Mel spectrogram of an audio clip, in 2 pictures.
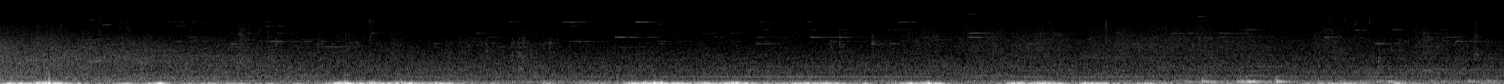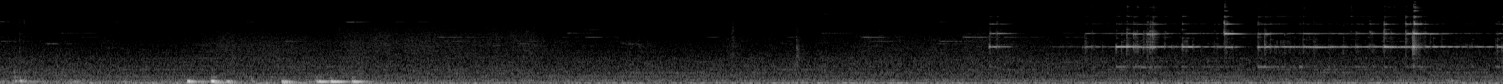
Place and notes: St. Richmond, CA, USA - Street Daily
I'm having the microphone pointed at the street and recorded some daily street sounds of the neighborhood.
